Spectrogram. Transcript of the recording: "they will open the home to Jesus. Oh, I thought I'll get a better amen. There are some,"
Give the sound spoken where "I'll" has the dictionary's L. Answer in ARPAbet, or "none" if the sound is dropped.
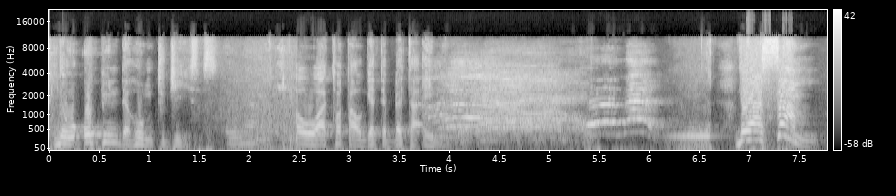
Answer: W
